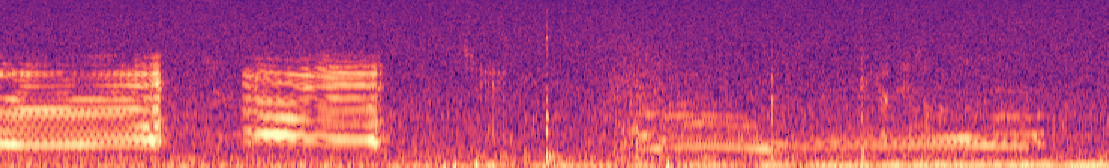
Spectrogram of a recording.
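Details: Deer in mating season: two loud, steady harmonic calls of about a second each, then a longer, quieter, wavering call that dips and levels off, over a constant low hum and faint background noise.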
